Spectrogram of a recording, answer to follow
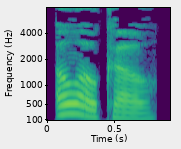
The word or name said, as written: ooko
